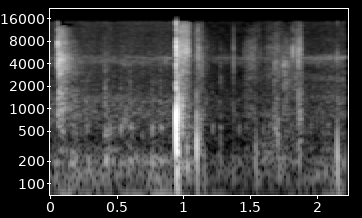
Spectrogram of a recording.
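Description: A single sharp click about a second in, with a fainter tick just after, over quiet room noise: hands handling the transmitter's antenna fitting.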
